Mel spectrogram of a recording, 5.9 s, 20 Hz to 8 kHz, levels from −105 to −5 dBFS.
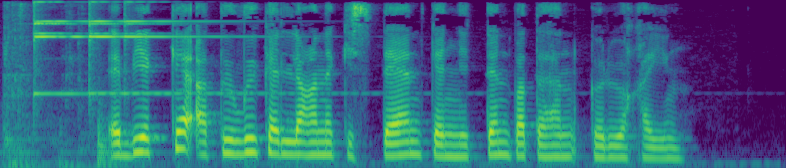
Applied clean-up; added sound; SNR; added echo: none; Doorbell; 6 dB; none.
